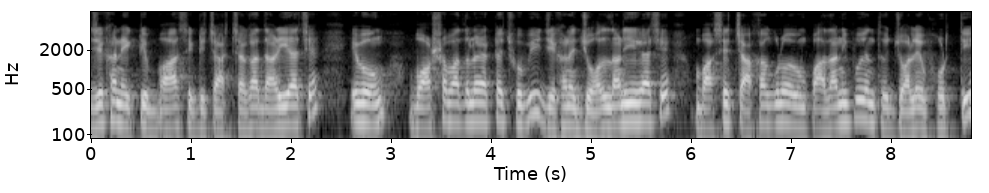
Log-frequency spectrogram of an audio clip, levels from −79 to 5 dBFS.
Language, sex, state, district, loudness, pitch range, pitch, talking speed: Bengali, male, Odisha, Nuapada, -15 LUFS, 130-155 Hz, 140 Hz, 165 wpm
